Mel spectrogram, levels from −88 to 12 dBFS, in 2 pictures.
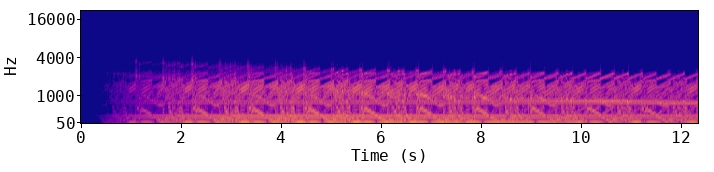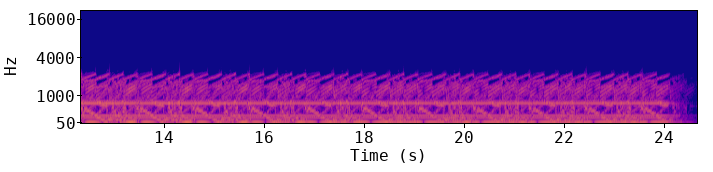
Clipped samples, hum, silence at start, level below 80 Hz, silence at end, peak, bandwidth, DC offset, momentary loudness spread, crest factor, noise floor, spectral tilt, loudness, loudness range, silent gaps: under 0.1%; none; 0.95 s; -30 dBFS; 0.35 s; -10 dBFS; 3.2 kHz; under 0.1%; 10 LU; 16 dB; -67 dBFS; -12 dB/octave; -28 LUFS; 10 LU; none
